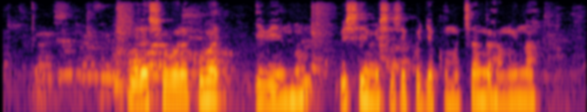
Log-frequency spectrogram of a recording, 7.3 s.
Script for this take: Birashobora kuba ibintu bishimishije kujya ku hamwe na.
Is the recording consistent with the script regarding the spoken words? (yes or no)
no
